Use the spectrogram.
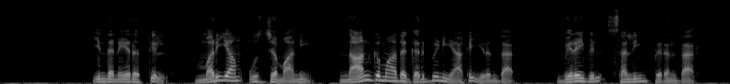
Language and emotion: Tamil, neutral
